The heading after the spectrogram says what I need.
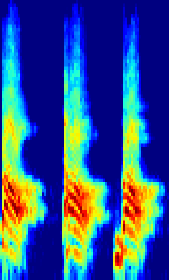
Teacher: इनका उच्चारण स्थान है दंत, दांत, हमारे दांत, दांतों से इनका उच्चारण बोलते हैं। देखिए जैसे ता, था, दा, तो इनमें क्या है, दांत का उपयोग हो रहा है, तो इनका उच्चारण स्थान है हमारा दंती।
